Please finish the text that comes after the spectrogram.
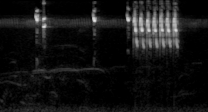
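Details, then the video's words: European goldfinch from Algeria singing tiwawati and serfati styles. Two sharp high chips and a lone note lead into a fast, even run of about eight bright ringing notes. "من اقوى اغاني طائر الحسون, تيواواطي قالوبي النادرة + سرفاتي"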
